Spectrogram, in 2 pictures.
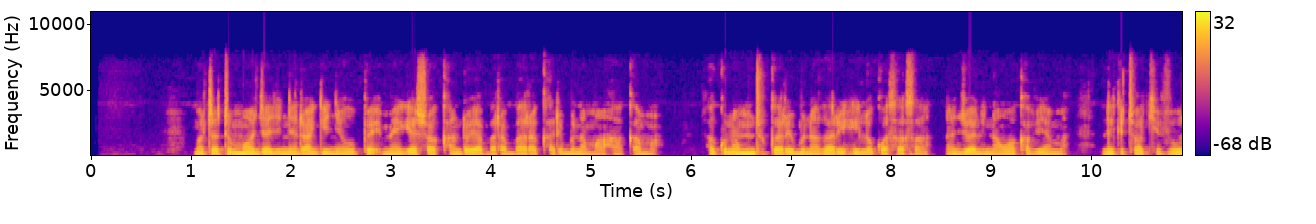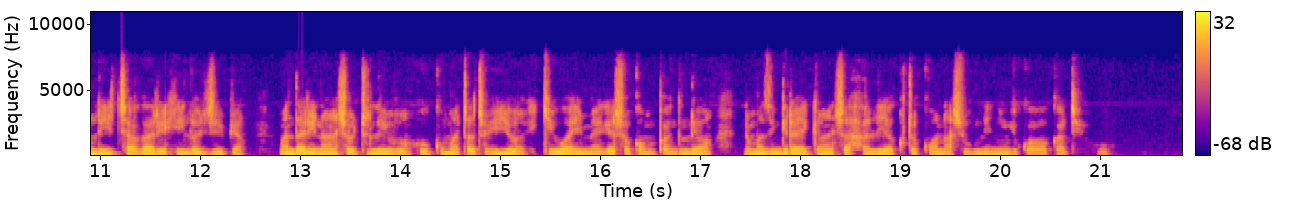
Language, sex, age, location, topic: Swahili, male, 18-24, Nairobi, finance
